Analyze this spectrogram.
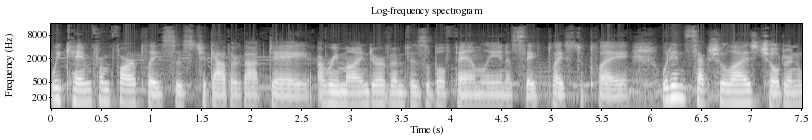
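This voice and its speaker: With music playing in the background, a woman talks in a very deep, low voice with ordinary pitch variation. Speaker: poet. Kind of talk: spoken word poetry. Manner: fast.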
